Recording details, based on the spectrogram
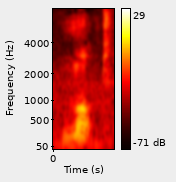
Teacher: that O, that little O, very high in the mouth, but not as high as oo, that is an omicron. And so it's a short sound, O, and there you go.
